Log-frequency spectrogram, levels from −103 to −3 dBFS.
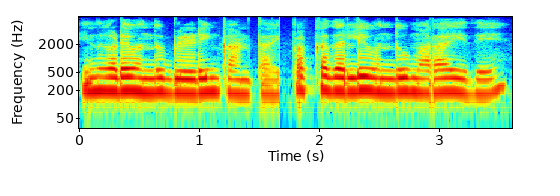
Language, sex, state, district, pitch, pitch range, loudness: Kannada, female, Karnataka, Koppal, 185 Hz, 180-195 Hz, -15 LUFS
